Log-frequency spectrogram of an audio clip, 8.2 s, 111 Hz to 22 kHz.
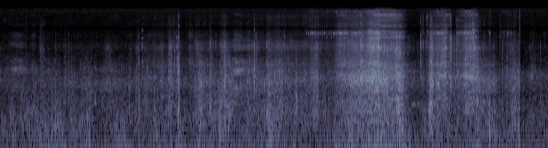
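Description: A Raven 26 sailboat tacking, with the winch ratcheting in quick clicking bursts and rigging rattling close by, heavy wind buffeting the microphone throughout and no voices.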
